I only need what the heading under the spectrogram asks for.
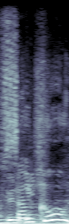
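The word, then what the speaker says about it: Salchow: sal salco salco ou ça s'écrit S a L C H o W du nom de son inventeur salco j'étais persuadé qu'on faait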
